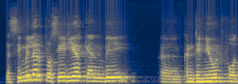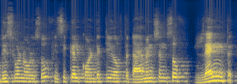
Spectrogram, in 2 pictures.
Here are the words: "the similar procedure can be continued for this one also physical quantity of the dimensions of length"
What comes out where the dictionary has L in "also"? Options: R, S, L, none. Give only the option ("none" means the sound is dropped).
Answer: L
